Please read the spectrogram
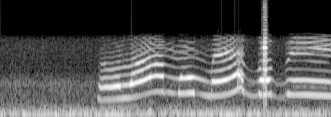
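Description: A high-pitched voice cries out twice: a long call that bends up and down, then a shorter falling one. A sharp click comes between them, over a low rumble.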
